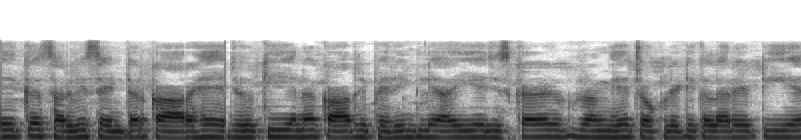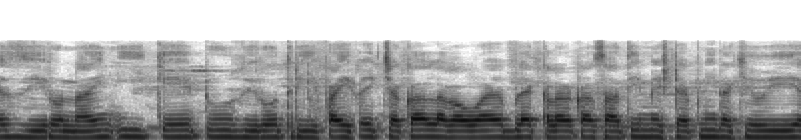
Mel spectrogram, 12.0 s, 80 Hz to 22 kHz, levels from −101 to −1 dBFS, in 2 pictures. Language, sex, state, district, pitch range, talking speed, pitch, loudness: Hindi, male, Uttar Pradesh, Gorakhpur, 140-150 Hz, 230 wpm, 145 Hz, -15 LUFS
